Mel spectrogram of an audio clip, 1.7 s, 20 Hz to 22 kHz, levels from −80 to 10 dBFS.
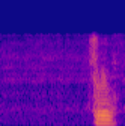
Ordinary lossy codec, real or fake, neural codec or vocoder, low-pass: Opus, 16 kbps; fake; autoencoder, 22.05 kHz, a latent of 192 numbers a frame, VITS, trained on one speaker; 7.2 kHz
